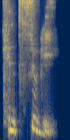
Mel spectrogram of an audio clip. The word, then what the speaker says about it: kintsugi: You mentioned something else in your email, kintsugi. Have I pronounced it right? – Yes. So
